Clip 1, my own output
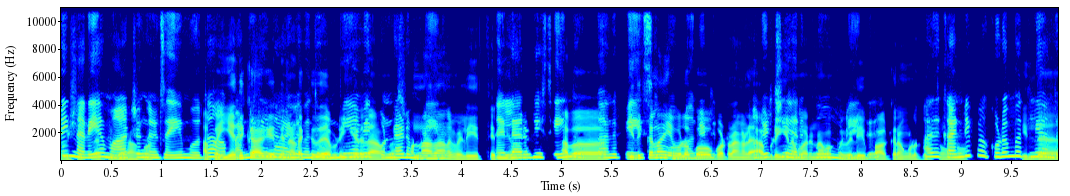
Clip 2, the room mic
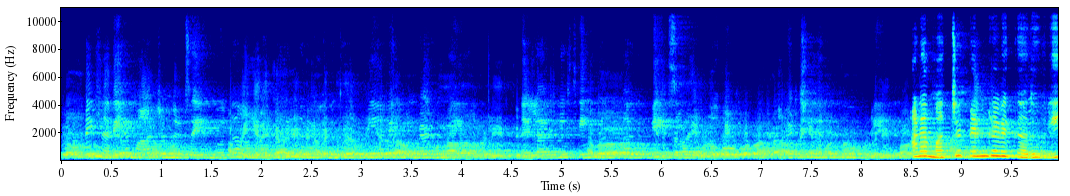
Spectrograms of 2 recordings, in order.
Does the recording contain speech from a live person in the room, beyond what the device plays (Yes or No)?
Yes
